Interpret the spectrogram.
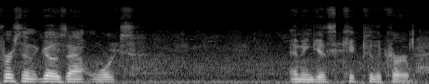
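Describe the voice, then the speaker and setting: Noticeable background noise sits behind this recording. A man talks at a medium pitch. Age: 60s. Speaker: substance abuse counselor. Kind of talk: motivational talk. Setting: outdoors. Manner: animated.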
